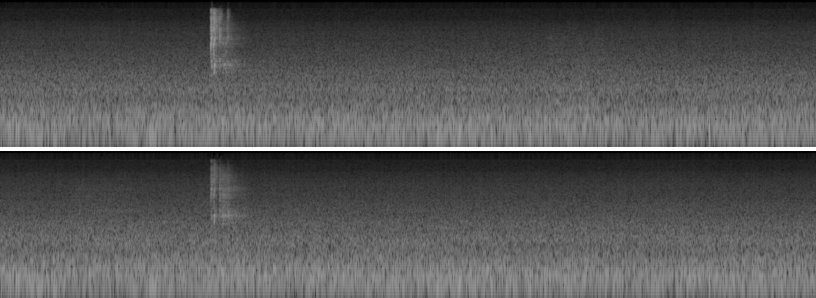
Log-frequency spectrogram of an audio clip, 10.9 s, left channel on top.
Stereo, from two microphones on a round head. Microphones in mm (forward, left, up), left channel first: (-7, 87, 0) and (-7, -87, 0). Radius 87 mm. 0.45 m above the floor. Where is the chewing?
65° left (ahead or behind), 5.5 m.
